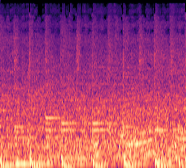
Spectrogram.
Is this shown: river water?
yes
